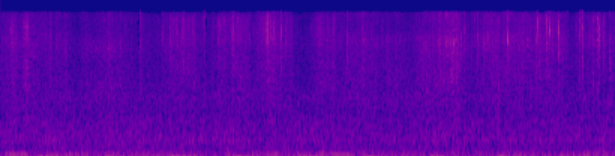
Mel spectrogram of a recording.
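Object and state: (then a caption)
Plastic artificial tree branch being crinkled. Both hands pinch and rub the tips of a plastic artificial Christmas tree branch, the plastic needles of the artificial fir making a soft, continuous crinkle. Bright, dry rustling swells and fades in a loose rhythm over a quiet, steady low hum.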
